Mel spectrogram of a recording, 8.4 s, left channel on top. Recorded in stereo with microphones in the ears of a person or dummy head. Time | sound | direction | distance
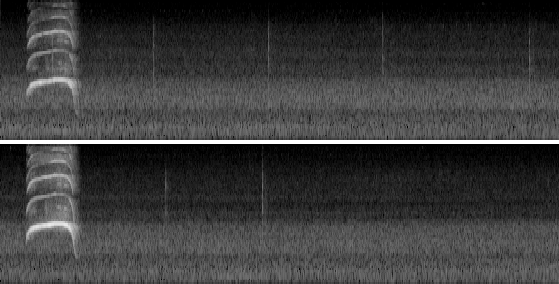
0.4 | a scream | 65° right (ahead or behind) | 0.6 m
